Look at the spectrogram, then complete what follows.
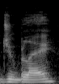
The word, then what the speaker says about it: Ghibli: can't both be wrong I'm gonna pronounce it jublay oh okay like Buble like gotcha and so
